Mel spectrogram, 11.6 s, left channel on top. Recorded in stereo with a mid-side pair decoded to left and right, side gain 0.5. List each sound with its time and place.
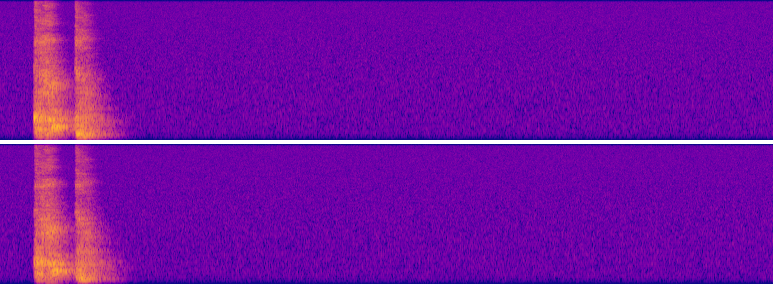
0.5 s a cough: 55° left, 1.3 m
